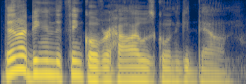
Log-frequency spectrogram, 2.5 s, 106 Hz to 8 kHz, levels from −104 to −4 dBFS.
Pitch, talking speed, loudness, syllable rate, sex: 135 Hz, 315 wpm, -18 LUFS, 6.7 syllables/s, male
